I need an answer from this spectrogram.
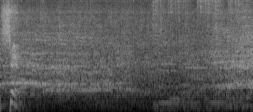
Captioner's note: crowd cheering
